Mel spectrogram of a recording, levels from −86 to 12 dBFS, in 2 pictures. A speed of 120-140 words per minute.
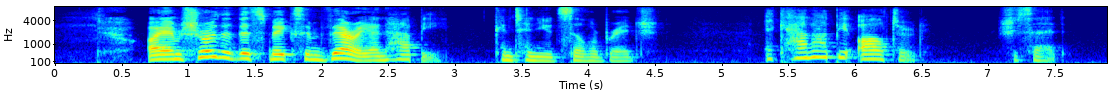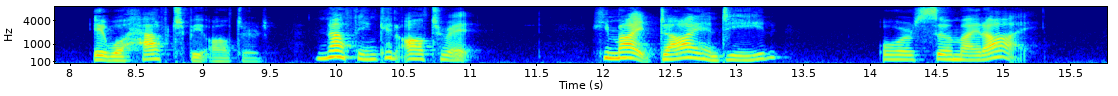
Yes: slow, 135 wpm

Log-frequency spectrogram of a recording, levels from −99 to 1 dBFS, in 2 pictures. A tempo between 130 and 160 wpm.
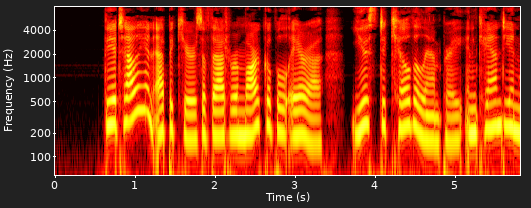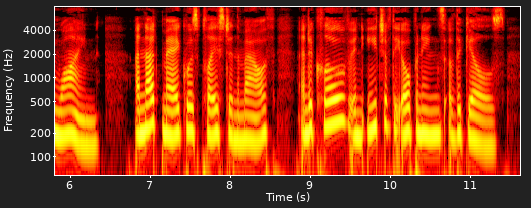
No: average, 170 wpm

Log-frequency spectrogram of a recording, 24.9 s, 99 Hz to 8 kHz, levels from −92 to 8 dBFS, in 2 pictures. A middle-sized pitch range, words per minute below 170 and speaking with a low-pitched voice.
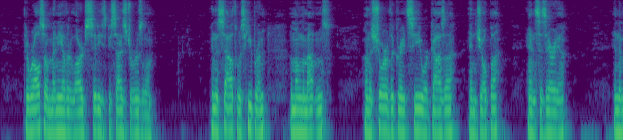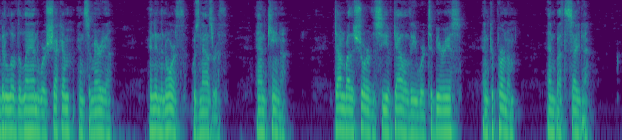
No: narrow, 1.5 semitones; average, 150 wpm; low, 125 Hz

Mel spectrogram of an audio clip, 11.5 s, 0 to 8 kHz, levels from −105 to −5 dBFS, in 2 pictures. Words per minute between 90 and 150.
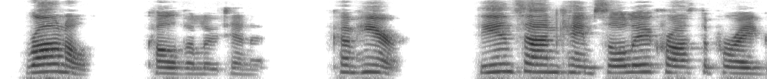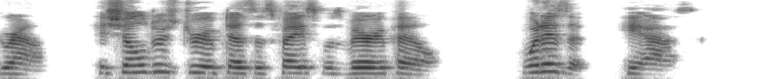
Yes: average, 145 wpm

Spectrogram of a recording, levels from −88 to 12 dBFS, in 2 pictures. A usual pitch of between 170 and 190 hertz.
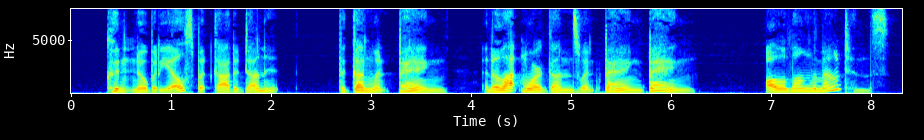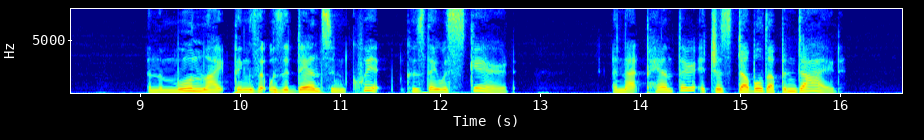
No: high, 200 Hz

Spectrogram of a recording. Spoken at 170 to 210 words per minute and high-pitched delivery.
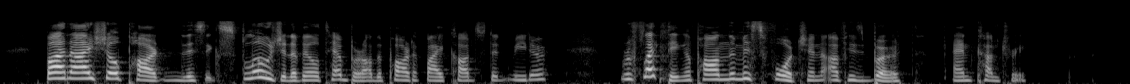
No: slow, 135 wpm; high, 195 Hz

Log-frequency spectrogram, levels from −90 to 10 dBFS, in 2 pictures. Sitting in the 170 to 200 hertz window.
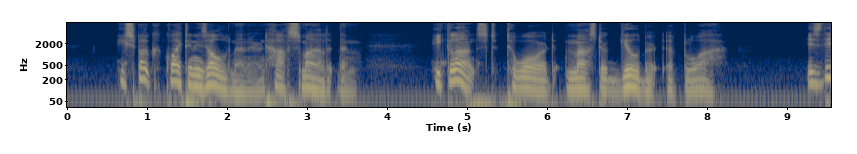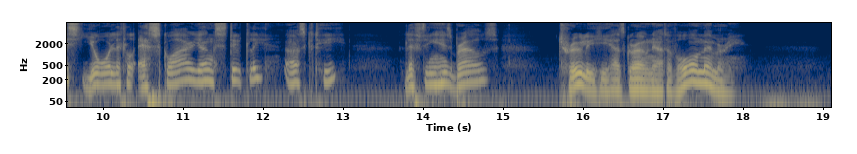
No: low, 125 Hz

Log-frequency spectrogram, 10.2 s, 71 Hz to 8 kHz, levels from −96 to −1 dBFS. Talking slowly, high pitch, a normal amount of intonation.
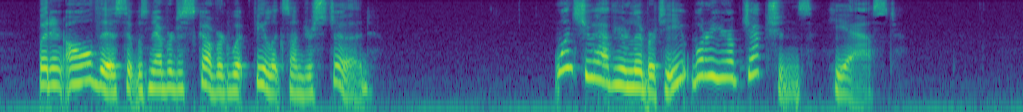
No: slow, 130 wpm; high, 215 Hz; wide, 7.9 semitones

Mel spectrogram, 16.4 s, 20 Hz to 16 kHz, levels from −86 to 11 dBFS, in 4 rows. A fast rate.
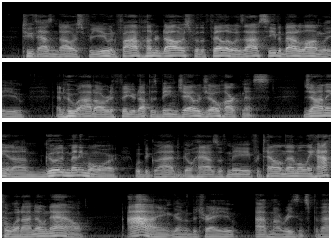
Yes: fast, 235 wpm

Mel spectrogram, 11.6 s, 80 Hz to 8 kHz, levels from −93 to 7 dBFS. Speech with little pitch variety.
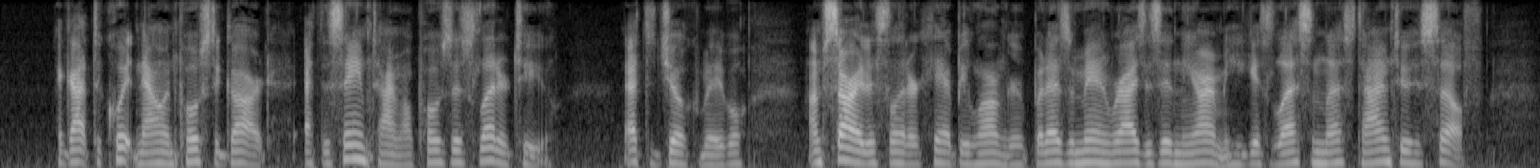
Yes: narrow, 1.9 semitones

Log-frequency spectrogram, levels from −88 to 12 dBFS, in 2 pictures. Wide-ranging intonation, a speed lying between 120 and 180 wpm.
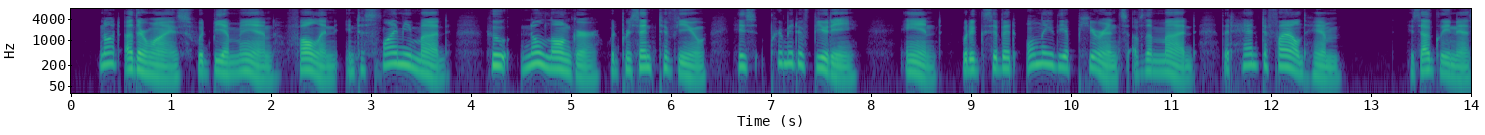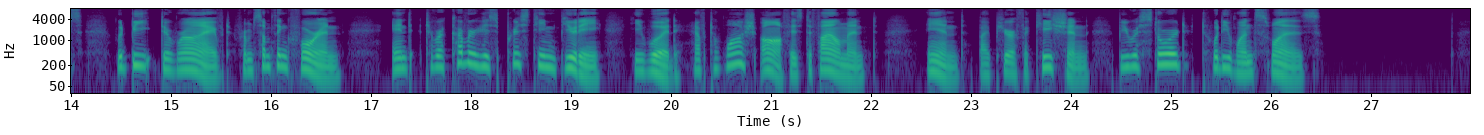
Yes: wide, 8.7 semitones; average, 140 wpm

